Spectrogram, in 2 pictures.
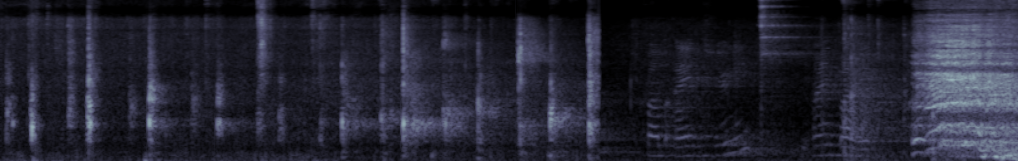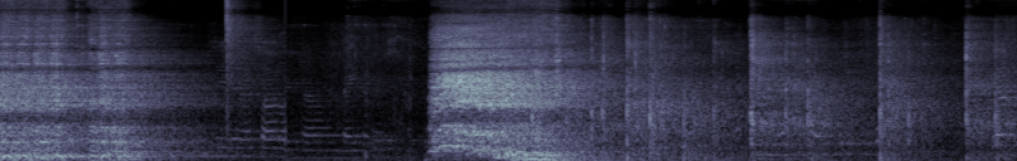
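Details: Friesian horse at a vet check for lameness, indoors: two long, loud, shaking whinnies several seconds apart, amid hoof clip-clops, knocks and quiet human speech.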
